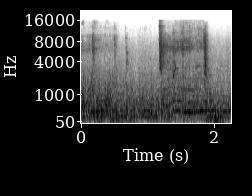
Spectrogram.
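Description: Soft background score in a quiet stretch: a held low note over a rumbling bed, with a brief high hiss a little past the middle.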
